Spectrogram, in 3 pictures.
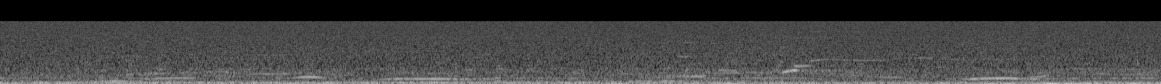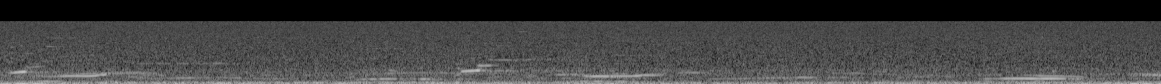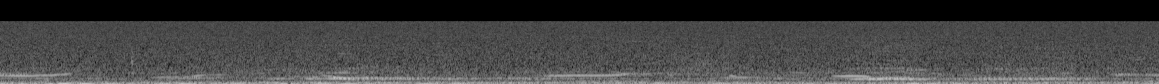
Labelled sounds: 16.5	16.8	humpback whale, 1.1 to 1.2 kHz

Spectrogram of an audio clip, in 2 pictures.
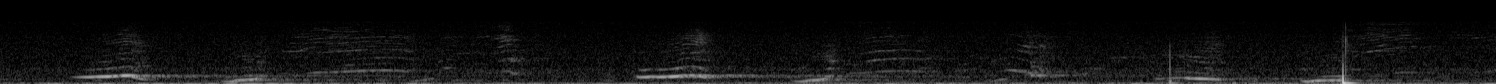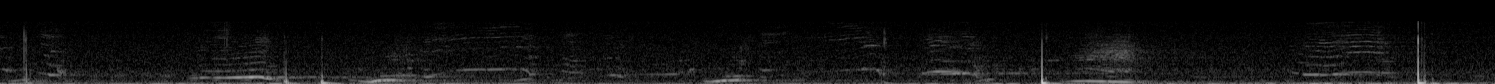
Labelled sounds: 1.0	1.4	humpback whale, 0.80 to 3.4 kHz
2.8	4.1	humpback whale, 1.7 to 5.1 kHz
5.0	5.3	humpback whale, 1.1 to 3.2 kHz
6.7	7.1	humpback whale, 0.80 to 0.90 kHz
8.6	9.2	humpback whale, 1.0 to 3.8 kHz
10.2	10.5	humpback whale, 2.1 to 2.6 kHz
13.6	14.1	humpback whale, 1.6 to 3.4 kHz
17.0	17.6	humpback whale, 0.93 to 5.0 kHz
19.2	20.8	humpback whale, 1.1 to 6.0 kHz
22.6	24.7	humpback whale, 1.0 to 6.2 kHz
25.7	26.3	humpback whale, 1.2 to 2.0 kHz
27.9	28.9	humpback whale, 0.83 to 4.1 kHz

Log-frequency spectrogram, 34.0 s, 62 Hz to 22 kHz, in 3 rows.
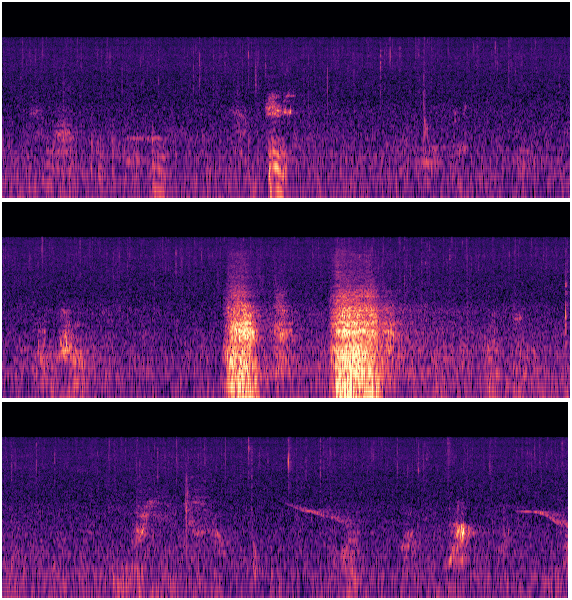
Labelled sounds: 0.5	0.8	humpback whale, 0.78 to 0.97 kHz
4.5	5.9	humpback whale, 0.78 to 1.5 kHz
16.1	16.4	humpback whale, 0.84 to 1.1 kHz
25.6	25.9	humpback whale, 0.91 to 1.2 kHz
28.4	29.2	humpback whale, 0.78 to 1.1 kHz
33.0	33.7	humpback whale, 0.78 to 0.97 kHz

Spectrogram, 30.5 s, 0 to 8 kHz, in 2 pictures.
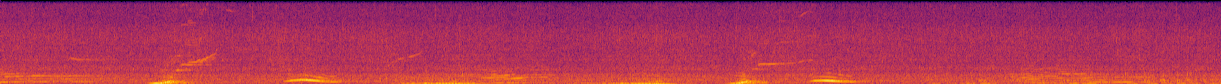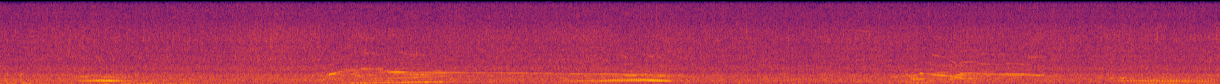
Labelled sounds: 0.0	1.2	humpback whale, 0.78 to 2.5 kHz
2.2	2.7	humpback whale, 1.8 to 3.0 kHz
3.7	4.0	humpback whale, 0.78 to 1.0 kHz
5.0	6.5	humpback whale, 0.78 to 3.1 kHz
9.5	10.0	humpback whale, 1.8 to 2.1 kHz
12.6	12.9	humpback whale, 0.94 to 1.0 kHz
19.3	21.1	humpback whale, 0.88 to 1.5 kHz
21.6	22.7	humpback whale, 0.91 to 1.1 kHz
23.0	23.4	humpback whale, 0.78 to 0.97 kHz
26.7	28.1	humpback whale, 0.78 to 2.0 kHz

